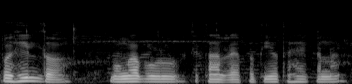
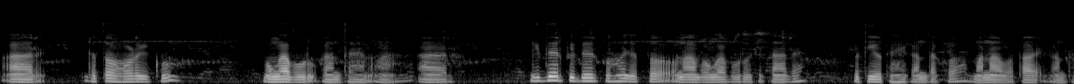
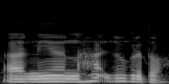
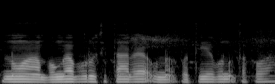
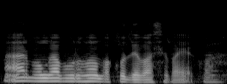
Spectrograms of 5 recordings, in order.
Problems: background sounds at intervals, background conversations at intervals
